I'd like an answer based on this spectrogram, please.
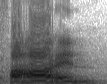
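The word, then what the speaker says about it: fahren: नहीं बोल रहा हूँ, फारन, फारन, फार। हल्का सा बोल के उसको छोड़ देना है वहीं पे, हल्का सा साइलेंट।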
